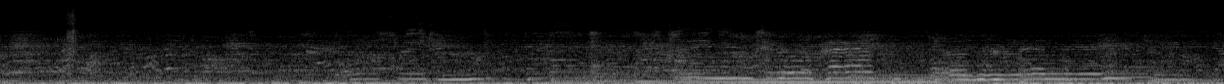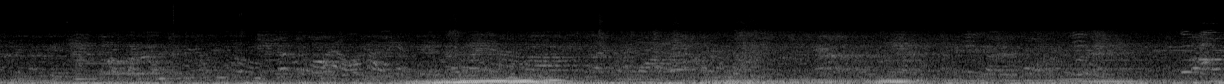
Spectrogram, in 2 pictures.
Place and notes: Chongqing N. Rd., Datong Dist. - walking on the Road
walking on the Road, Through a variety of different shops
Please turn up the volume a little
Binaural recordings, Sony PCM D100 + Soundman OKM II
